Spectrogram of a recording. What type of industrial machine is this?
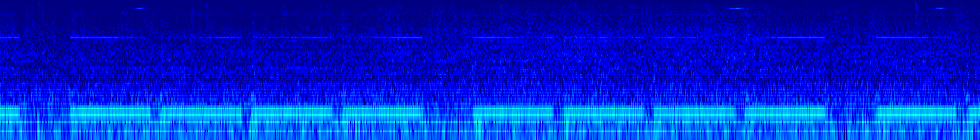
slide rail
